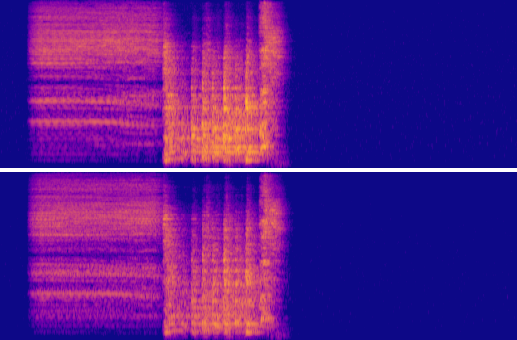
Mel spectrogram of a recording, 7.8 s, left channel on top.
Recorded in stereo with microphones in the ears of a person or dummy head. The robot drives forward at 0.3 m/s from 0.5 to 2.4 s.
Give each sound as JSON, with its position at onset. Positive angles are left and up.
{"t": 2.4, "sound": "knocking", "side_deg": 30, "distance_m": 1.0}
{"t": 3.9, "sound": "a sneeze", "side_deg": 55, "distance_m": 2.0}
